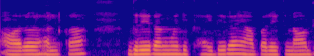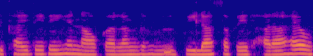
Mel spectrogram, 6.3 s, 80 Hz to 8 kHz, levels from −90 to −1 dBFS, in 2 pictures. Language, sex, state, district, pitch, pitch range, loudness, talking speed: Hindi, female, Bihar, East Champaran, 200 Hz, 190-205 Hz, -34 LUFS, 230 wpm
